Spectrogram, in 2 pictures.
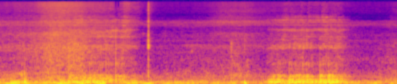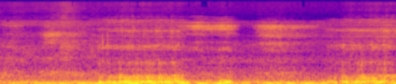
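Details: Loud, low rumbling snores in a steady rhythm with brief quieter gaps between them; ordinary snoring.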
